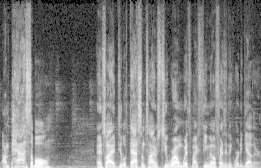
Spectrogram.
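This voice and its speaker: A middle-aged man with a deep voice, speaking candidly and emphatically as a podcast guest. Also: fast, faint music behind. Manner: animated, emphatic storyteller. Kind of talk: candid conversation.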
